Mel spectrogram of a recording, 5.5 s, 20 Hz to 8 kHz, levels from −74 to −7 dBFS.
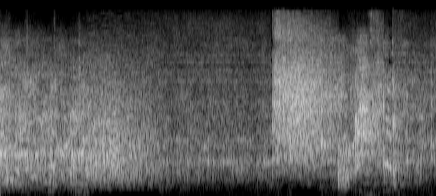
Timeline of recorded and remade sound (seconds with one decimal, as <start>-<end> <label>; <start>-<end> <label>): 0.0-1.1 remade; 1.1-2.0 recorded; 2.0-3.5 remade; 3.5-4.0 recorded; 4.0-5.5 remade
